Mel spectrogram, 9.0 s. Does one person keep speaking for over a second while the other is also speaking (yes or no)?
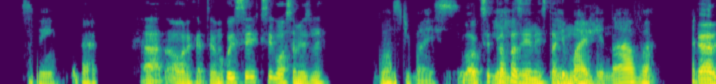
yes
